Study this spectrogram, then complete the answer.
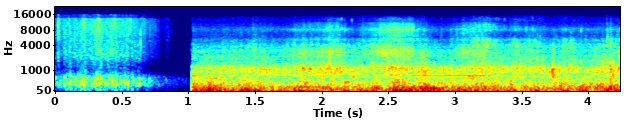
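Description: Choppy lake water splashes against a boat hull.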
